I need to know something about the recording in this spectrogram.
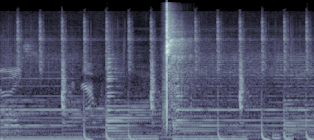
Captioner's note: jazz music; golf club whacking; jazz music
